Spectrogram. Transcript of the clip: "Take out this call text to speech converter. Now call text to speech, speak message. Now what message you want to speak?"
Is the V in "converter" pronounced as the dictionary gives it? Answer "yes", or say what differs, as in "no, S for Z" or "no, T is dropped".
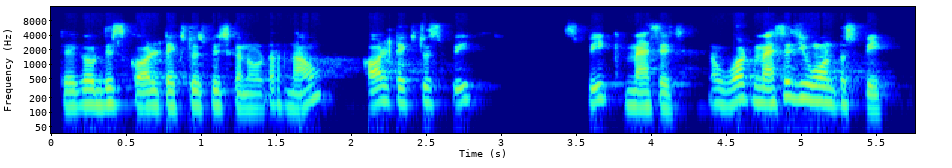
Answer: no, V is dropped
